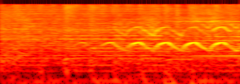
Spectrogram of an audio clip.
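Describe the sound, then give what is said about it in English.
An ambulance siren wails as it speeds past on a wide, busy street, its steady rising and falling cycles sounding loud over a dense bed of traffic rumble. “As he steps off, an ambulance speeds past.”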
